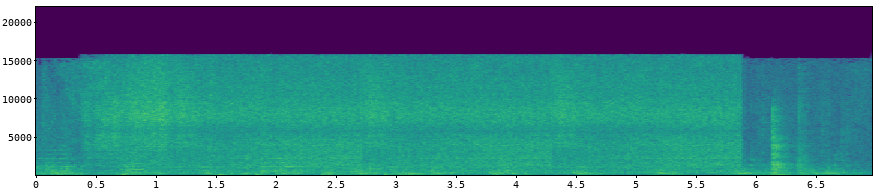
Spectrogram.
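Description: Compressed air hisses from an air hose.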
